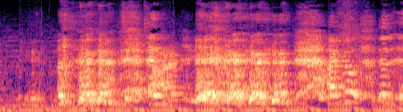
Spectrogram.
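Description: Young women laughing and chuckling together while they talk.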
